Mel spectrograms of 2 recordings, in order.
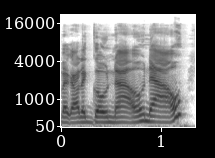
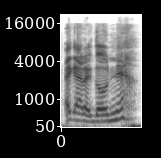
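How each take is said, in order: First: It is said in a plain, unpinched voice. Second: It is said nasally, with the nose pinched.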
